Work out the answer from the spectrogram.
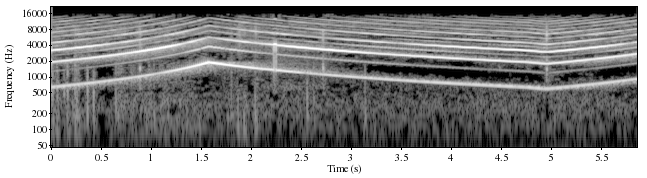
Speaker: When the rotating spinner is off, the alarm sounds like a siren.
